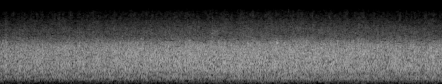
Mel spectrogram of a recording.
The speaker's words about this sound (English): Congress, applause.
